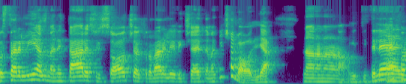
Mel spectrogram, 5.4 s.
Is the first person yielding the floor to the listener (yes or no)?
no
